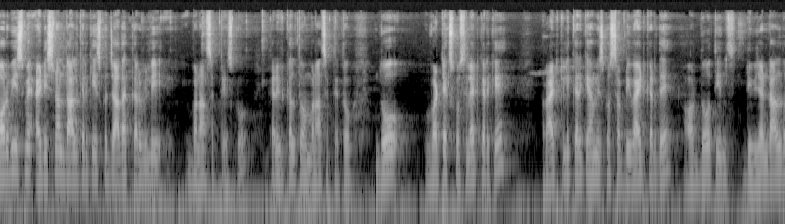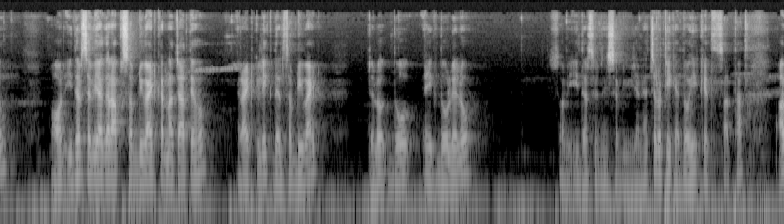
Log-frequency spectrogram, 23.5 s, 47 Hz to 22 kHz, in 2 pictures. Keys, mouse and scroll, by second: 0.3-2.7 middle drag, 2.7 scroll up 1, 2.9-7.7 shift+middle drag, 7.7-9.6 right drag, 9.6-10.9 drag, 10.9-12.2 shift+middle drag, 12.2 click, 14.6-16.1 right drag, 16.1-18.0 drag, 18.0-19.3 middle drag, 19.3 ctrl+z, 19.7-23.5 middle drag.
